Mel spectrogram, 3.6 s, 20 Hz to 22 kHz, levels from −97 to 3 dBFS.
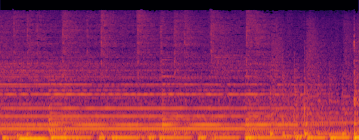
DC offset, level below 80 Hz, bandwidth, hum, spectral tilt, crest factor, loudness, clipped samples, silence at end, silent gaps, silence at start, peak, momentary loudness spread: under 0.1%; -32 dBFS; 16.5 kHz; none; -6 dB/octave; 16 dB; -26 LUFS; under 0.1%; 0 s; none; 0 s; -10 dBFS; 4 LU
